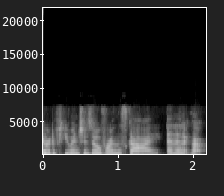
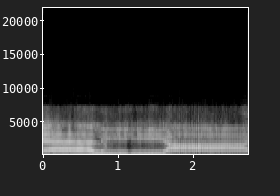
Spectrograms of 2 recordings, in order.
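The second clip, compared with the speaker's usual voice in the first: raspy, creaky, dead-inside voice; 11 semitones lower than usual. Imitating E.T. reaching out: dead inside raspy voice. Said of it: "He's like".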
